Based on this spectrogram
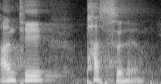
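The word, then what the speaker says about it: Antipas: 오늘 안디바예요.이 안디바가 원어로 발음하면 이렇습니다. 안티파스예요.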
